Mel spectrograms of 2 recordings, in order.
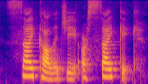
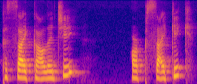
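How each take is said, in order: First: The P sound is silent. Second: The P sound is pronounced. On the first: The speaker calls it right. "it's psychology or psychic" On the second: The speaker calls it wrong. "It's not psychology or psychic"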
